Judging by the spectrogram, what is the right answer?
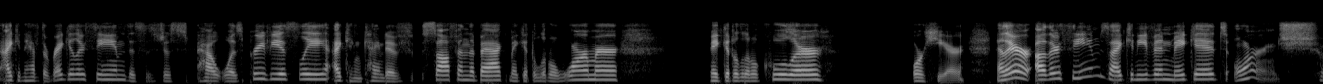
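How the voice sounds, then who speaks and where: A woman walking through a software tutorial step by step, in a relaxed conversational way. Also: mid-range voice, moderate pace, clear, resonant tone, no echo, muffled recording. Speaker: tech trainer. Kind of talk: screen-share software tutorial.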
